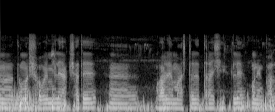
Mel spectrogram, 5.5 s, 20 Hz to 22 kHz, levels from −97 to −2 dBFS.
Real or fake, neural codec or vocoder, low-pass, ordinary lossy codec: real; none; 7.2 kHz; none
